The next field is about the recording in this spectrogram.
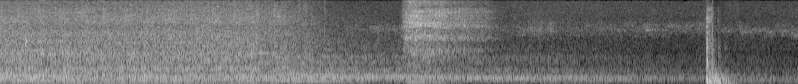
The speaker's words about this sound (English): Ralph Ansbach slammed his car door shut.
